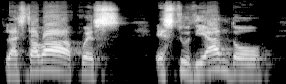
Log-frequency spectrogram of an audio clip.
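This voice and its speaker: A man's voice: fairly high pitch, slow pace, darkish tone. A man preaching a sermon to his congregation, calling them brothers and acting out quoted cries of woe. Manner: preaching, addresses listeners as brothers. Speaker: pastor.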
